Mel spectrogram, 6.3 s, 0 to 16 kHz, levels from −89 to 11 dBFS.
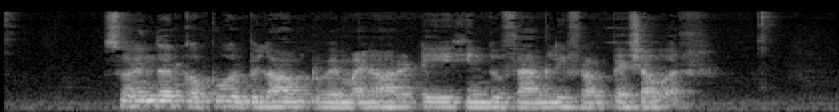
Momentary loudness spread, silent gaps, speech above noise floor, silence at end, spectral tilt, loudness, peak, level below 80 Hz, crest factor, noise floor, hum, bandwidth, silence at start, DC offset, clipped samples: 7 LU; none; 34 dB; 0.55 s; -7 dB/octave; -21 LUFS; -6 dBFS; -52 dBFS; 16 dB; -54 dBFS; none; 11.5 kHz; 0.8 s; under 0.1%; under 0.1%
